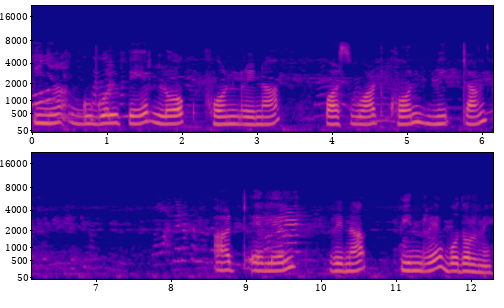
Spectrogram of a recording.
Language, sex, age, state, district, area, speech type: Santali, female, 18-30, West Bengal, Dakshin Dinajpur, rural, read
